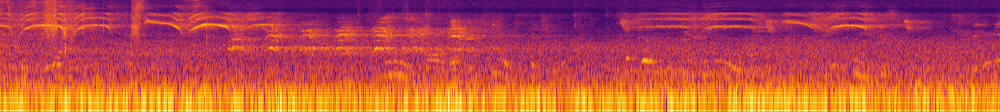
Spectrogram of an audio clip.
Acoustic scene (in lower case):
park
